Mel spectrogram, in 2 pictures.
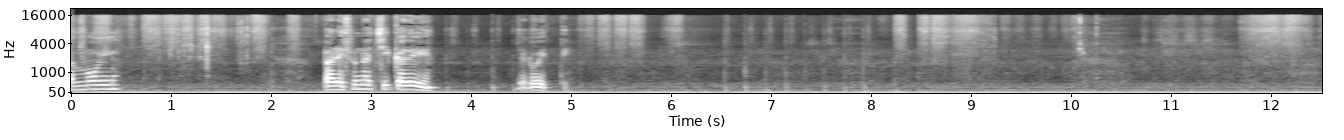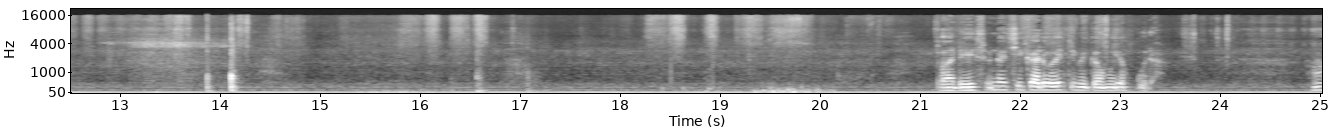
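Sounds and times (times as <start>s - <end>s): steady low hum: 0.0s - 25.0s
pencil scratching on paper: 3.8s - 9.3s.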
